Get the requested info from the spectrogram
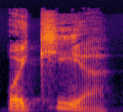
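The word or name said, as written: οἰκια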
